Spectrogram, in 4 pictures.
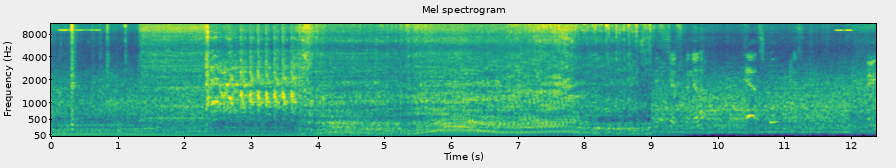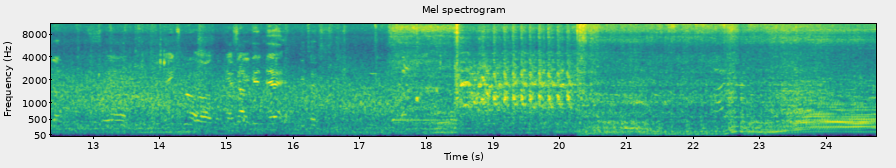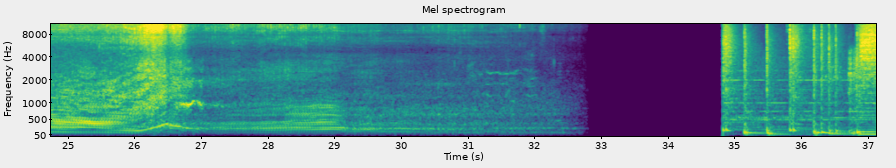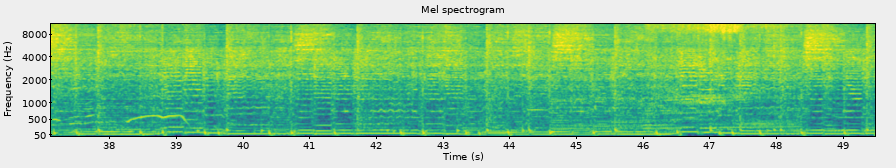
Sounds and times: Car: 0:00.0 - 0:32.8, 0:36.9 - 0:49.4
Outside, urban or manmade: 0:00.0 - 0:32.8, 0:34.8 - 0:49.4
Speech: 0:09.0 - 0:11.4, 0:22.3 - 0:22.8, 0:31.0 - 0:32.6
Music: 0:34.8 - 0:49.4.

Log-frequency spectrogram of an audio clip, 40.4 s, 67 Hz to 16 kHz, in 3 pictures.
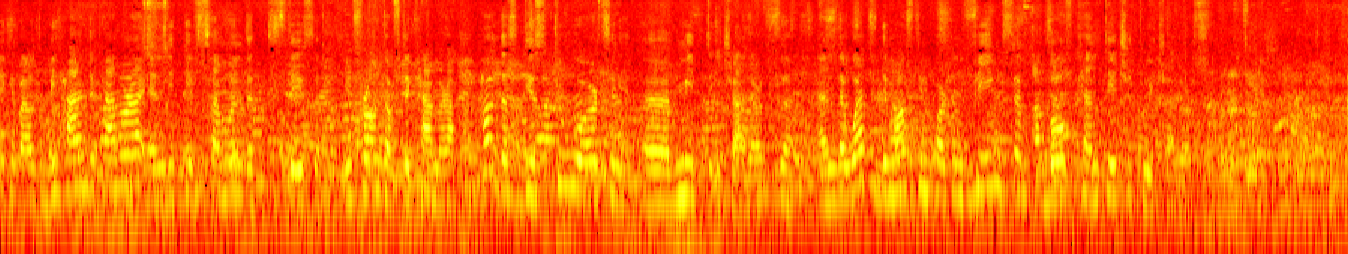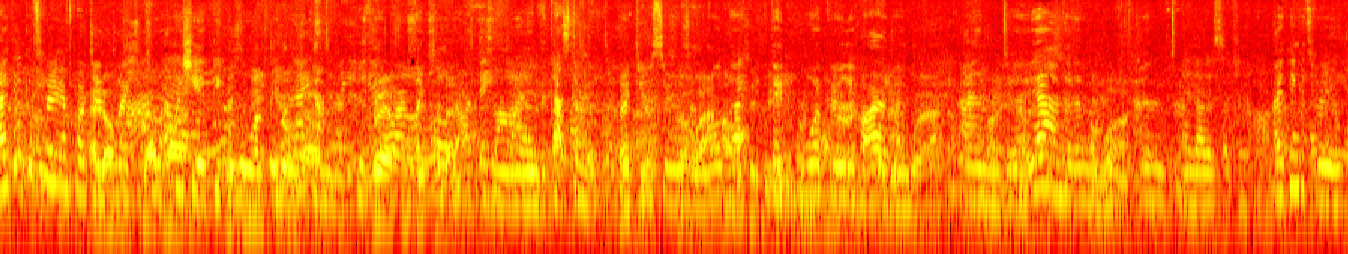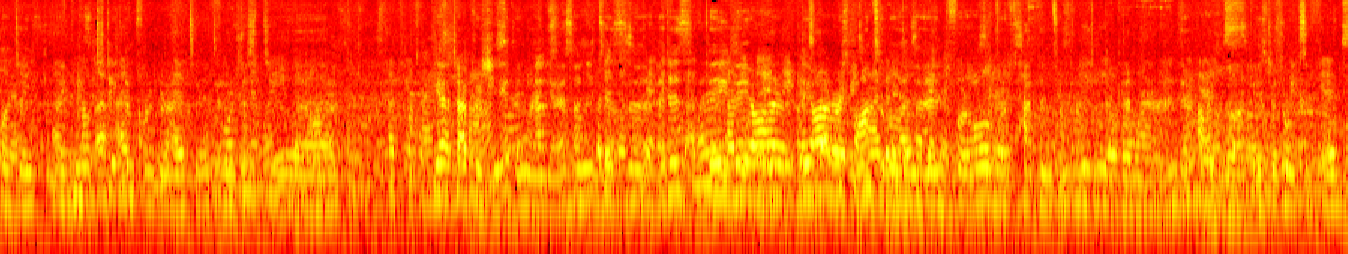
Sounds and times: Speech: 0:00.0 - 0:40.4.

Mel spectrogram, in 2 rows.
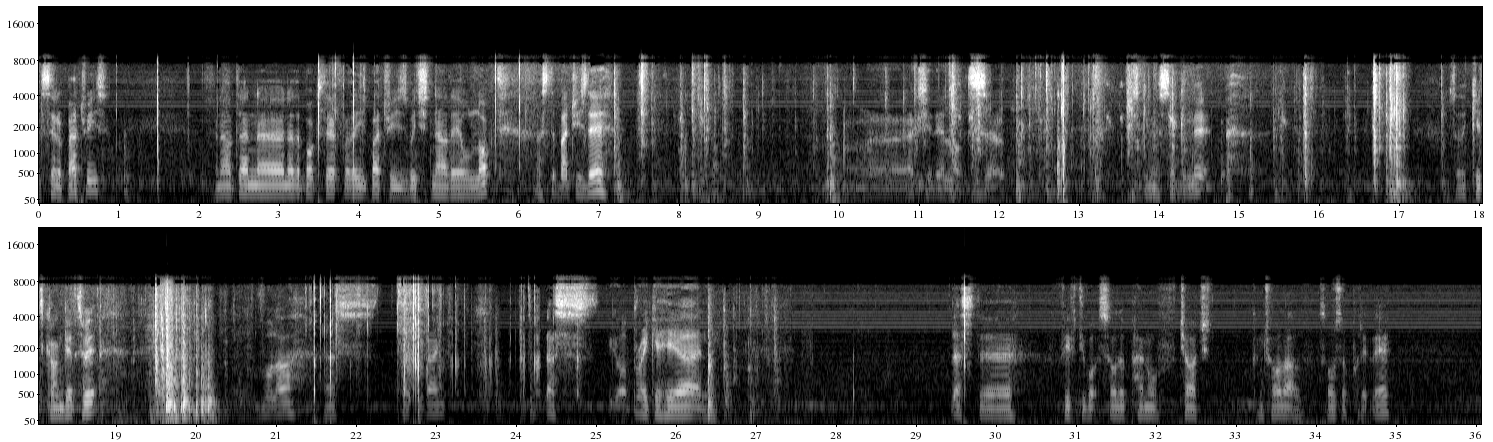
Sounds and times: Speech: 0:00.0 - 0:00.9, 0:02.2 - 0:07.2, 0:10.1 - 0:12.2, 0:13.6 - 0:14.7, 0:17.6 - 0:18.9, 0:20.8 - 0:23.2, 0:24.3 - 0:26.5, 0:29.5 - 0:35.0.

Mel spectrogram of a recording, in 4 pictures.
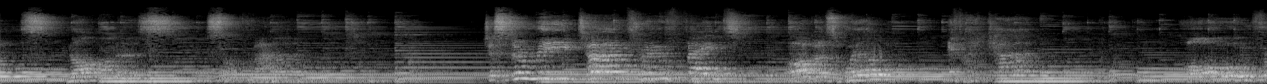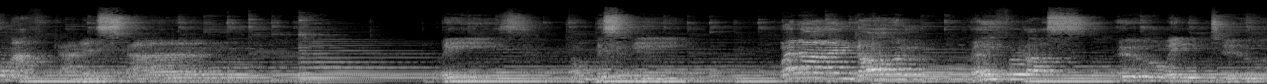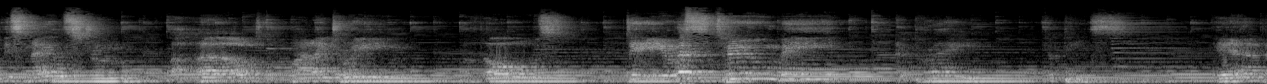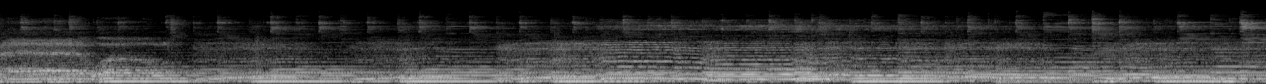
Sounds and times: Strum: 0:00.0 - 0:50.6.

